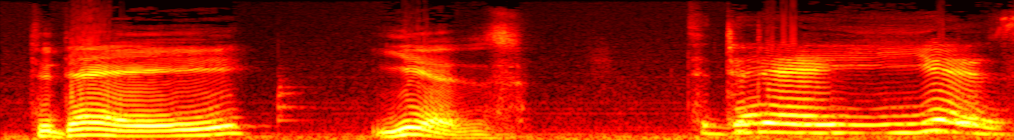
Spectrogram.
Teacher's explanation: Linking words that end in the Y buzz. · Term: Y link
